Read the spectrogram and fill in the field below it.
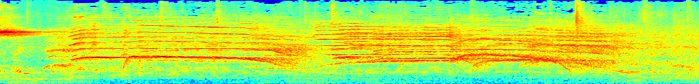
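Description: A group of young women chant and cheer loudly in an echoing gym.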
